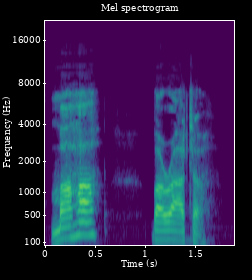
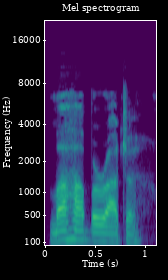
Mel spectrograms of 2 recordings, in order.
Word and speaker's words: Mahabharata: So, Mahabharata. Mahabharata. Okay. Maha is the first syllable, like mama. Mahabharata.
